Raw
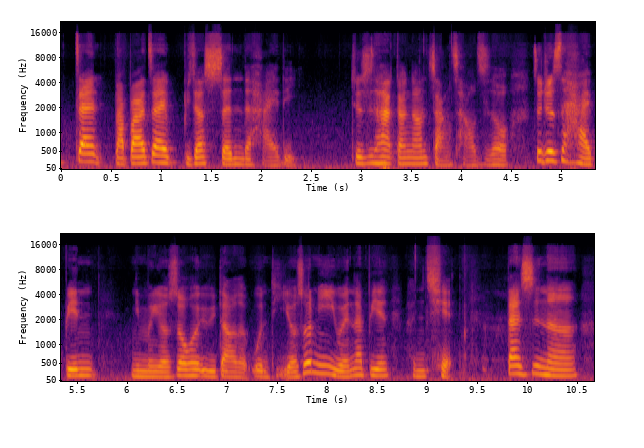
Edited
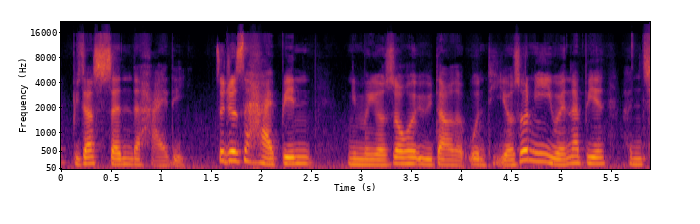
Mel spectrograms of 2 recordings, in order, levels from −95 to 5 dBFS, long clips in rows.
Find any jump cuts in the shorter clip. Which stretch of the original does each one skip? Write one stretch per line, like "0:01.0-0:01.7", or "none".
0:02.6-0:04.7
